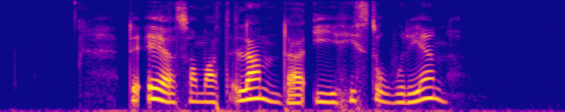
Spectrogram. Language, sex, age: Swedish, female, 38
